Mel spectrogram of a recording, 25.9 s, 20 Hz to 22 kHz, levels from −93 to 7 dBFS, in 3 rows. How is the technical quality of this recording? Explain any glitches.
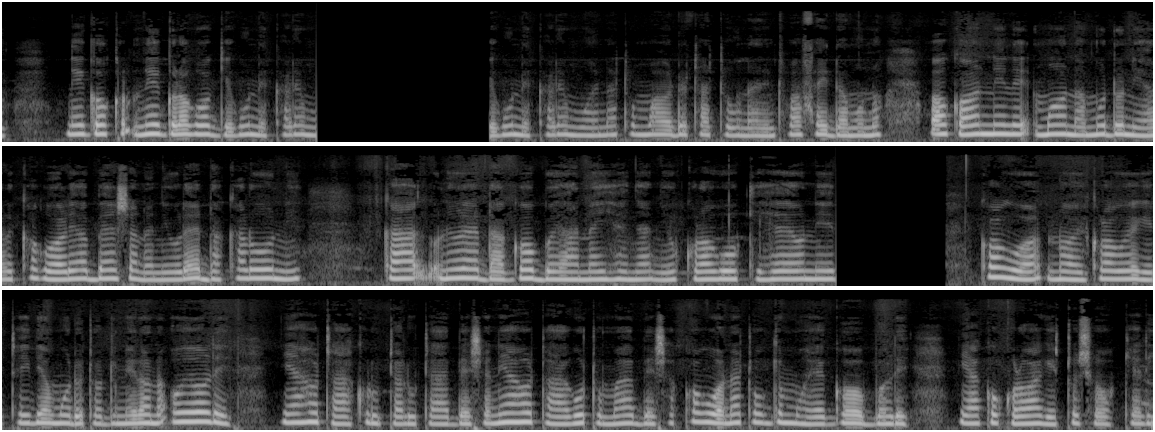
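The speech breaks twice with stream reconnects. From 2.37 to 4.34 s the sound stops for 1.24 s, then restarts 0.73 s earlier, repeating material before "na tũmaũndũ ta tũu". The connection dropped and the server resent a burst to a fresh decoder. From 14.89 to 15.73 s a 0.74 s gap resumes roughly half a second later, skipping ahead as a live stream does after reconnecting.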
